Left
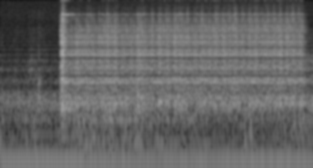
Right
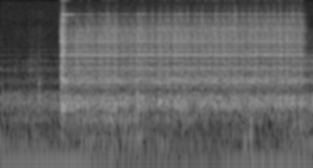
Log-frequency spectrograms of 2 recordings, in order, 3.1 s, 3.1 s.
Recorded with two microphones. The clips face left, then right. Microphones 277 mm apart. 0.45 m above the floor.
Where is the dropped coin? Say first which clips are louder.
Right 1 dB; 5° right (ahead or behind), 0.5 m.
